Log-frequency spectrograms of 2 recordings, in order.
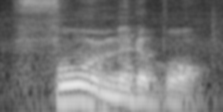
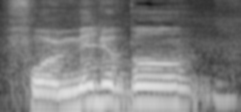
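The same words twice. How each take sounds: First: The stress is on the first syllable. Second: The stress is on the second syllable. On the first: The speaker calls it right. "Notice the pronunciation. The first first uh, syllable" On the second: The speaker calls it wrong.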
